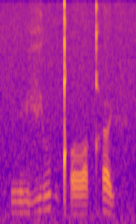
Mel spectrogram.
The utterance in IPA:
ðyvʲu ǃʼɔqʰyf

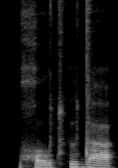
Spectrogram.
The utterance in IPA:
χot͡sʼʉda

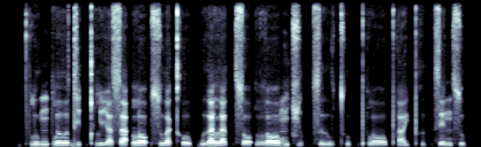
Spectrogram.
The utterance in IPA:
pʰluː˦˥ŋplɤː˧di˥˩t̚ pʰli˨˩a̯sa˦˥ʔlɔ˦˥ʔsu˧a̯ kʰoː˨˩p̚wɯ˥˩a̯ la˦˥t̚sɔ˨˩ʔ rɔː˥˩m t͡ɕu˥˩k̚ sɯː˨˩wtʰu˨˩k̚ pʰlɔː˩˦pʰa˨˩j pʰɯ˨˩k̚se˥˩nsu˥˩k̚

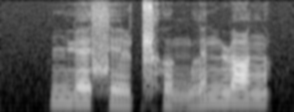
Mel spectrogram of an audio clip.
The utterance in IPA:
n̪ɥɛ˦se˨˦ɪ̯ʈ͡ʂʰɤ̰˨˩ŋ lə˦n ɻɑ˦ŋ

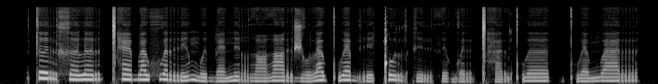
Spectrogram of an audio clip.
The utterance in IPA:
tɜ˦r xɜ˧lɜ˧r ǀʰæ˧ba˧xʷa˧ re˨˦ŋʷe˨ bæ˨nɪ˧rðˤe˨ ðˤæ˧rʒo˨la˦ kʷʼæ˦bre˨ ǃo˦rkɪ˨r θe˨ɡʷæ˨rǀʰa˨r kʷʼɜ˦ | kʷʼæ˨ŋʷa˧r

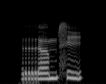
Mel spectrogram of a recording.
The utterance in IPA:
rɜmsi

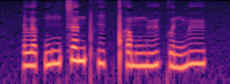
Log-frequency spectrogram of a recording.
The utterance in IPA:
lɐ˧k̚ŋɪ˥ŋ t͡sɐ˥npʰiː˧k̚ pʰɐ˧mŋyː˨˥kɵ˨nmyː˥

